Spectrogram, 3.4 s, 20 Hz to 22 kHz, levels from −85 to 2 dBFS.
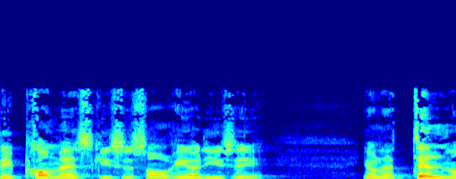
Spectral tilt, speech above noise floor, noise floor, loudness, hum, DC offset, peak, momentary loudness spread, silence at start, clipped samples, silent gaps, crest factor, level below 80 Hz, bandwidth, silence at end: -3.5 dB/octave; 33 dB; -62 dBFS; -29 LUFS; none; under 0.1%; -6 dBFS; 9 LU; 0 s; under 0.1%; none; 24 dB; -78 dBFS; 11.5 kHz; 0 s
